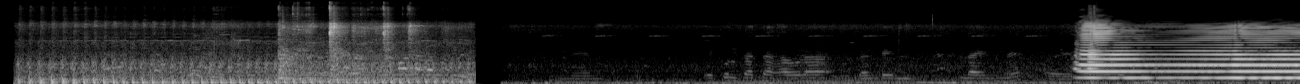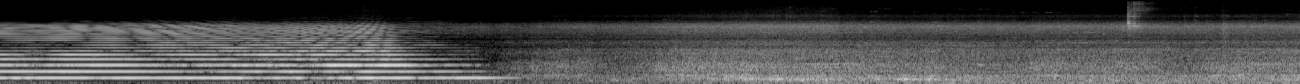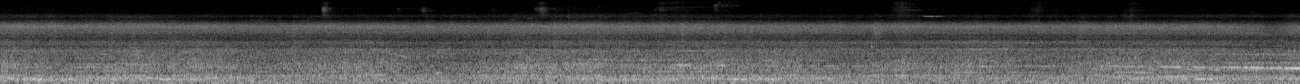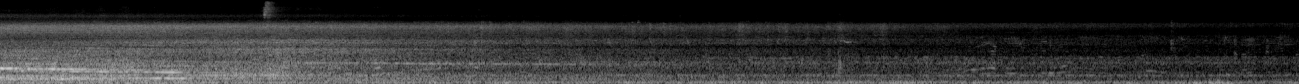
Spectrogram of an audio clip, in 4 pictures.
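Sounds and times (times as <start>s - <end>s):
train rumbling past: 0.1s - 4.8s, 5.5s - 51.9s
train horn: 10.7s - 18.2s, 26.1s - 41.9s.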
